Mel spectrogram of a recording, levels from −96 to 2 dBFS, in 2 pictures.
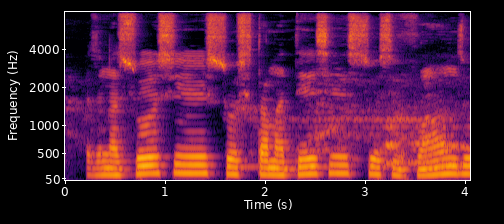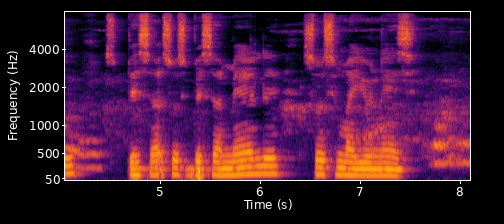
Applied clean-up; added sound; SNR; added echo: classical method log-MMSE.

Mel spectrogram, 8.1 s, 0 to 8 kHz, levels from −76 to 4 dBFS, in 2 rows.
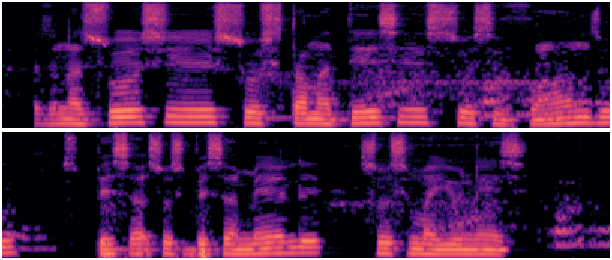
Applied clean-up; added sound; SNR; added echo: classical method spectral subtraction.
